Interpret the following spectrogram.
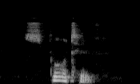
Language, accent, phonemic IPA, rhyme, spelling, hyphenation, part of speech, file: English, Southern England, /ˈspɔː(ɹ)tɪv/, -ɔː(ɹ)tɪv, sportive, spor‧tive, adjective / noun, LL-Q1860 (eng)-sportive.wav
- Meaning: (adjective) 1. Lively; merry; spritely 2. Playful, coltish 3. Interested in sport 4. Sporty, good at sport; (noun) Synonym of cyclosportive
